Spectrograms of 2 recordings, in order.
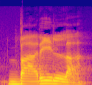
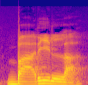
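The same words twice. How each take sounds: First: The name is said with an Italian pronunciation. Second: The same.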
